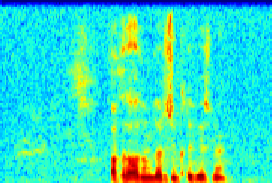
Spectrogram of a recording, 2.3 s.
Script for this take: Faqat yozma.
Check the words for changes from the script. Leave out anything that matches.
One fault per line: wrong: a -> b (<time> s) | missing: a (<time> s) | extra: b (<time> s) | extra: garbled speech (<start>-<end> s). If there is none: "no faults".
extra: olimlar uchun kitob (1.1 s)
